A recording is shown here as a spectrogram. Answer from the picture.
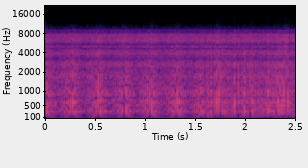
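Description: Television static sound effect: an even, steady hiss of white noise.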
